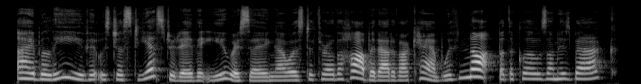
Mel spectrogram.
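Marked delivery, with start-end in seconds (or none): none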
